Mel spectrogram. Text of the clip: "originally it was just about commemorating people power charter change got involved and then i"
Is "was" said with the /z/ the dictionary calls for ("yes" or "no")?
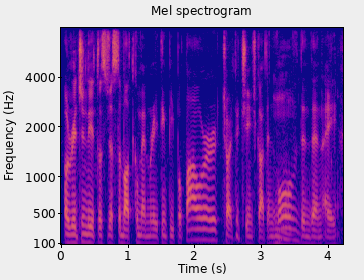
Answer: no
